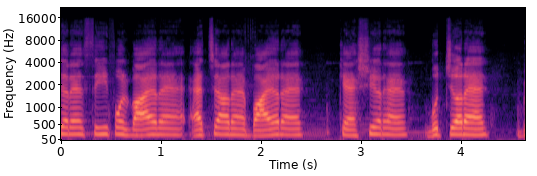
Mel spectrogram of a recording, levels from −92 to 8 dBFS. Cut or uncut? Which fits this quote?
uncut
